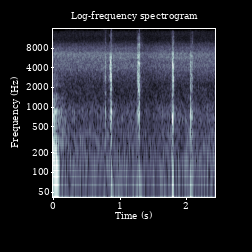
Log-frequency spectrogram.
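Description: Three short, sharp clicks about half a second apart from a Glock 30 .45 ACP pistol being handled in both hands while it is readied to fire.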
